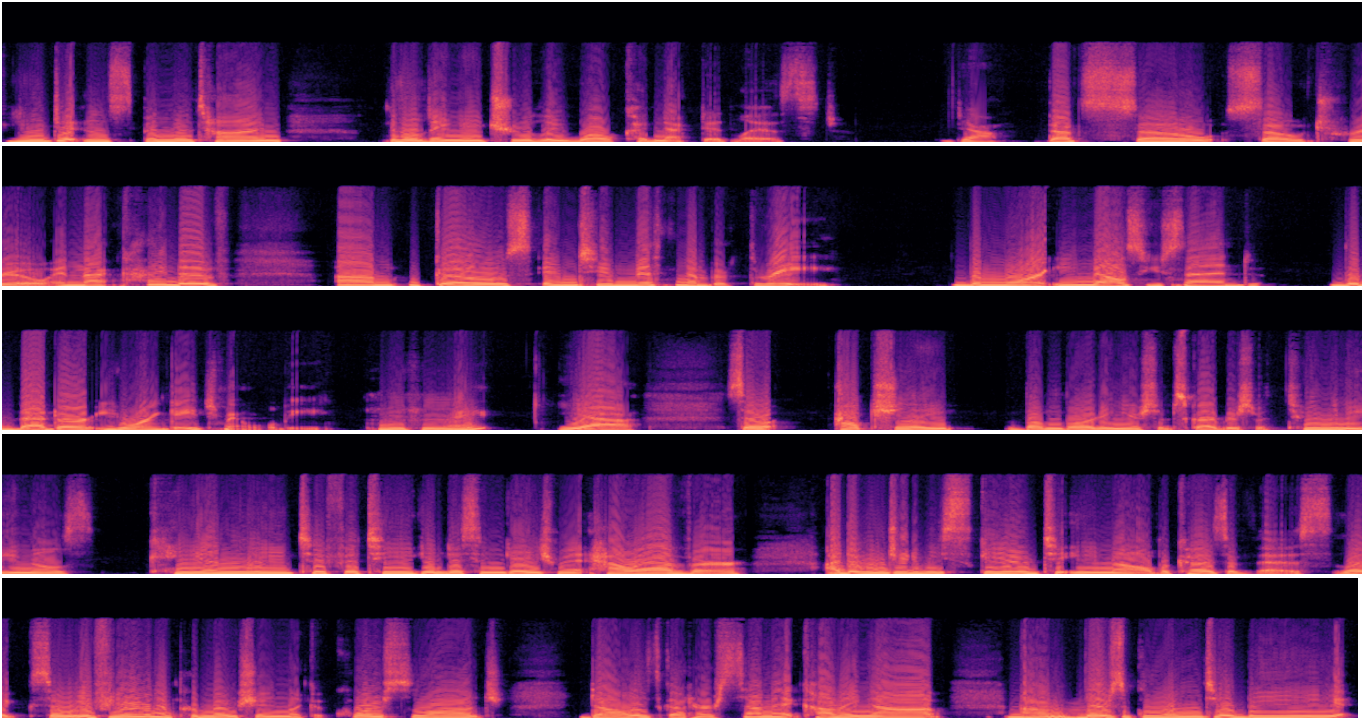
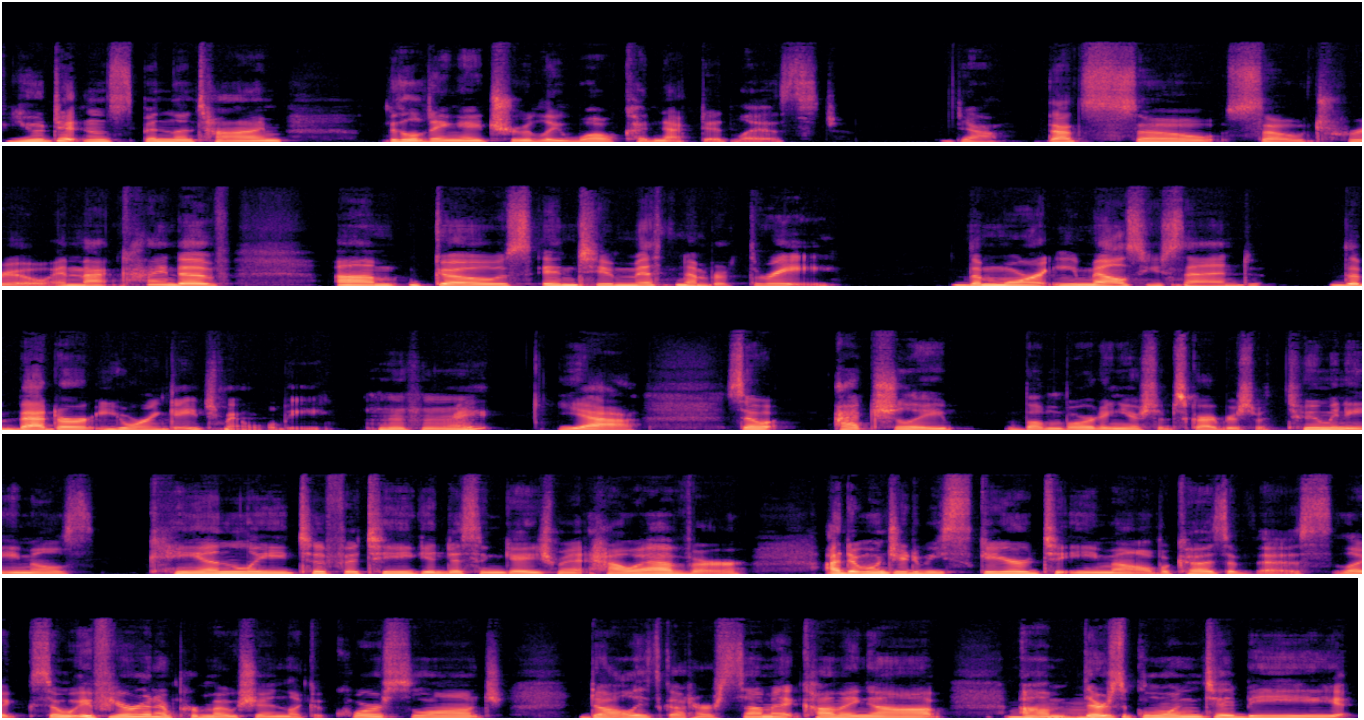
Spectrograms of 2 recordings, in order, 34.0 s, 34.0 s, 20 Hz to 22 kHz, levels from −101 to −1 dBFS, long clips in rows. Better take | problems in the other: second | distortion; heavy; 25% of the sound clipped

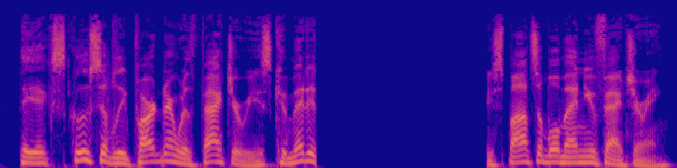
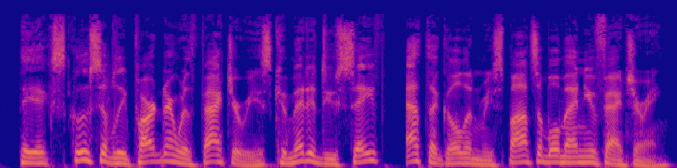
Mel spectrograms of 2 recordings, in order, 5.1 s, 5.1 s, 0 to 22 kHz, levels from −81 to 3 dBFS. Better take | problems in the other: second | audio cutting out; at 2.5 s for 1.5 s

